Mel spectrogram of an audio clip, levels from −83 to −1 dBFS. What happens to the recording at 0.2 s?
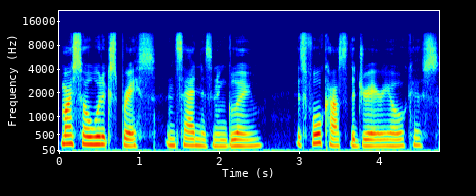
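Nothing goes wrong at 0.2 s; the speech there plays through intact, with no dropout, click, distortion or other fault.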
